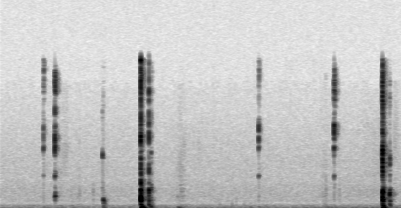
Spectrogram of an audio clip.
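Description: Computer keyboard keys being typed: about nine short, irregular clicks, the loudest about a second and a half in and just before the end.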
